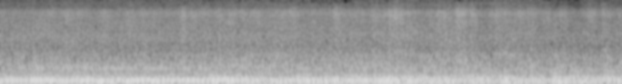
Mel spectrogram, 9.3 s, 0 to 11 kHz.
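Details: Mercedes-Benz OF-1722M city bus, Torino 2007 body, Grande Londrina 4178, cruising in service: steady low hum with a faint higher whine over the diesel drone, later fading; suspected rear differential gear growl, not confirmed.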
